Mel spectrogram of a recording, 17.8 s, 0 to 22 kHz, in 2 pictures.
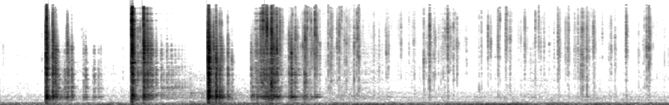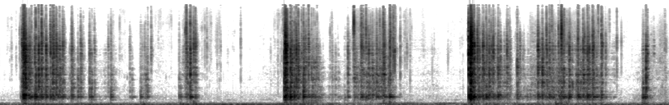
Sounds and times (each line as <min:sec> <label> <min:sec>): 0:12.7 pencils fall on the table 0:14.2
0:15.2 pencils fall on the table 0:17.7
